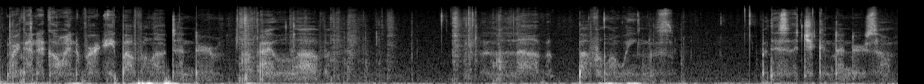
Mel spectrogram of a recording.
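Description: Her whisper moves along at a moderate pace. Long pauses come often. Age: 20s. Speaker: ASMR / mukbang creator. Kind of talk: casual talk to camera. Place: home room. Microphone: studio mic.

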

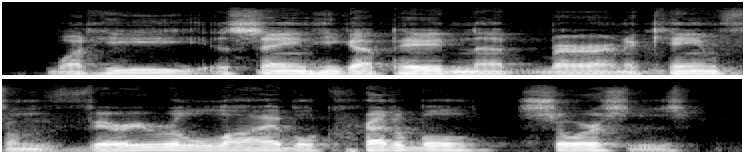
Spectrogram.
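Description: Over a quiet background, a man speaks with a dark, mellow tone. His pace is moderate and his intonation fairly even. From Newfoundland, Canada. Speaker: YouTuber, cover band guitarist. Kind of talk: casual monologue vlog. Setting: at home with dog. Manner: conversational, many fillers. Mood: critical, mildly exasperated. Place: home room. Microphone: studio mic.

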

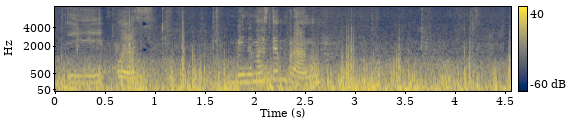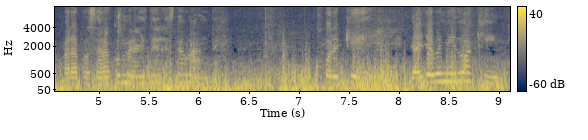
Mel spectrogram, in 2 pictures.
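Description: A woman at a fairly slow pace, loud background noise, dry sound with no echo. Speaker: vlogger. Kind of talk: casual vlog chat. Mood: cheerful, relaxed. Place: street. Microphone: phone near.

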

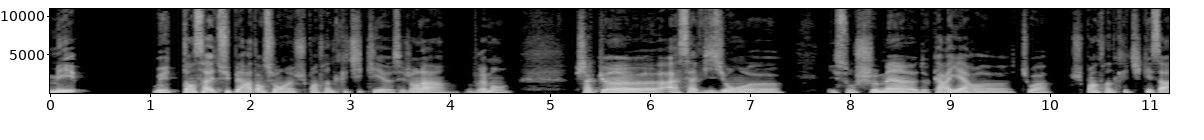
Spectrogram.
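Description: Speaking in a southern French accent, a man uses a fairly high pitch and ordinary pitch variation at a moderate pace, the sound dry and close with no echo. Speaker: musician. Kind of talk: casual chat. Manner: casual, slangy.

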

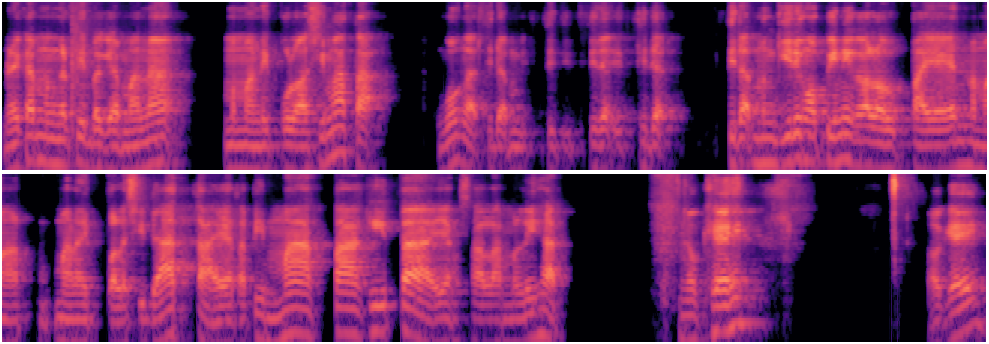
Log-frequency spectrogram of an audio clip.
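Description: In an unremarkable speaking voice, a man talks at a fairly quick pace and medium pitch with ordinary pitch variation over a quiet background. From Indonesia. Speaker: forex trader, community leader; trader hosting a group discussion. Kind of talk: online discussion with investors and broker. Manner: casual, lots of fillers. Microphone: video call.

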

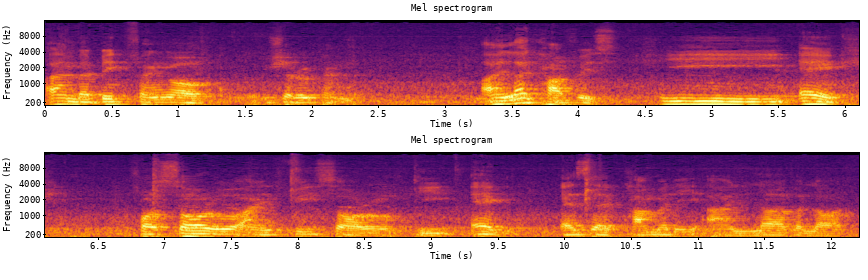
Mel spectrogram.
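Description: Speech in a Burmese accent at a very slow pace, with long, frequent pauses, ordinary pitch variation, noticeable background noise and audible room echo. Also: man, fairly low pitch for a man. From Myanmar. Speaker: actor and film director. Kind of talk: press conference; press conference answer. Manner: halting. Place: hall. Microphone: handheld.

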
